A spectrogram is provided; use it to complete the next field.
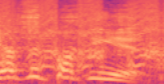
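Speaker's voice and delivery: exasperated, angry, frustrated snap, boiling over. Ranting about a game's offline mode, answering own call to calm down: frustrated, angry. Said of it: "I got a little frustrated. Got a little angry".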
